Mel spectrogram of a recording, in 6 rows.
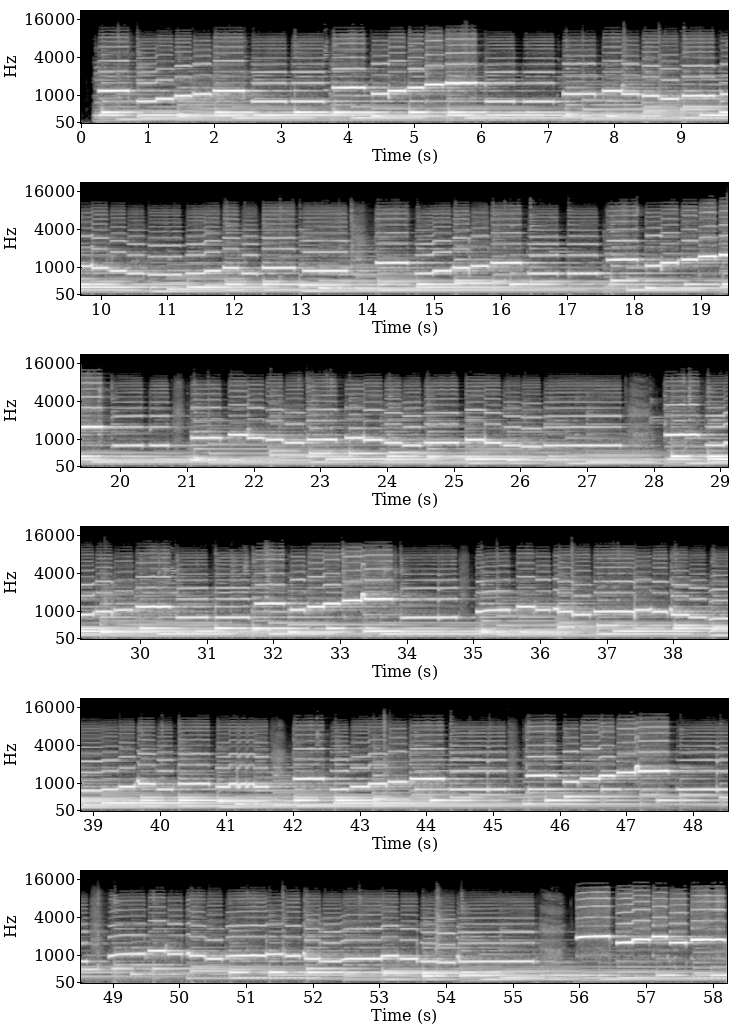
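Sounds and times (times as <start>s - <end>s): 
minuet: 0.0s - 58.2s.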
